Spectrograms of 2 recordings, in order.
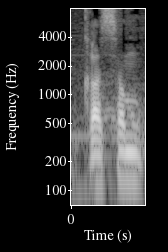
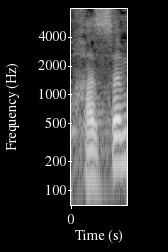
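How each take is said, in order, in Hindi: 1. शब्द की शुरुआत रोक वाली k ध्वनि से होती है। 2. शब्द की शुरुआत रगड़ वाली kh ध्वनि से होती है। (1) "कसम को" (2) "खसम ही कहेंगी"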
